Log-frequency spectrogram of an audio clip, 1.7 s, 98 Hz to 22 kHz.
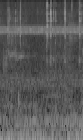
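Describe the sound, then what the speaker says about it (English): Original main keys of a 1985 Toyota Celica GTS Turbo Coupe jangling, a short burst of bright metallic clinks held close, over a steady low hum. "These are the original main keys."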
